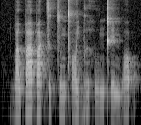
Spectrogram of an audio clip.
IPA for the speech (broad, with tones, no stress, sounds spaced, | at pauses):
b a˨˩ w p aː˥˩ p a˦˥ k̚ s ɯ˨˩ k̚ s u˦˥ n tʰ ɔː˧ j b ɯː˥˩ h uː˩˦ ŋ kʰ e˨˩ n b ɔ˥˩ ʔ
